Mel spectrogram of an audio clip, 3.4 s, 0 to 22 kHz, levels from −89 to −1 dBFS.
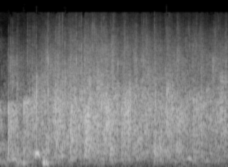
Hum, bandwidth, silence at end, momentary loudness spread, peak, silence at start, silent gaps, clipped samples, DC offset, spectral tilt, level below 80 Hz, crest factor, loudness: none; 16.5 kHz; 0 s; 4 LU; -2 dBFS; 0 s; none; under 0.1%; under 0.1%; -2.5 dB/octave; -50 dBFS; 18 dB; -18 LUFS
